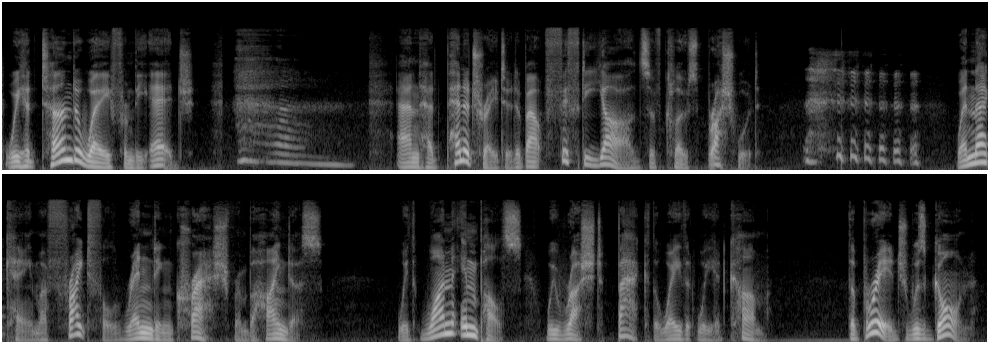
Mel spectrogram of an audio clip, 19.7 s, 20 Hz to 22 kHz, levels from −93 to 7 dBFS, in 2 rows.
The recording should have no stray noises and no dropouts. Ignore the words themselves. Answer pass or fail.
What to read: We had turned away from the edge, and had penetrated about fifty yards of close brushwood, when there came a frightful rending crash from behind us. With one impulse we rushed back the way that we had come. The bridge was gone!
fail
